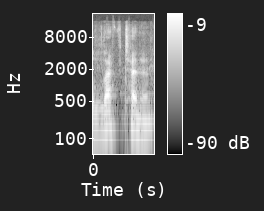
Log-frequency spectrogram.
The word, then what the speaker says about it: lieutenant: So, let's go to Lieutenant Hayes or Left Tenant Hayes if you're British. Uh, that's one of the Britishisms that I actually disagree with. Doesn't even make sense. This isn't That's not how it's spelled. It is spelled lieutenant. They say left tenant in.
